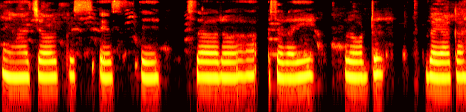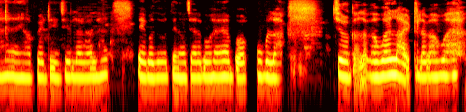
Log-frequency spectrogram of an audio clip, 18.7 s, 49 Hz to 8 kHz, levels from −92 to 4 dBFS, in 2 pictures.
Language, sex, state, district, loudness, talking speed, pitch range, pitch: Hindi, female, Bihar, Lakhisarai, -18 LUFS, 95 wpm, 235-260 Hz, 245 Hz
